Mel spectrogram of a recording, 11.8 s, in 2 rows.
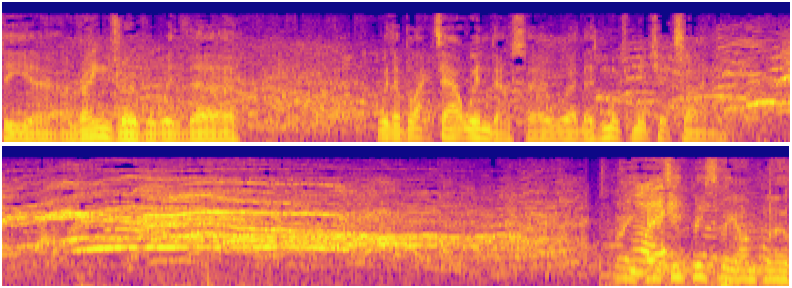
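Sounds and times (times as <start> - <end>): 
speech: 0.0 - 2.0, 2.8 - 5.7, 10.5 - 11.8
laughter: 0.4 - 4.6
large crowd cheering and shouting: 4.0 - 11.4.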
